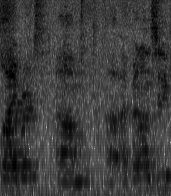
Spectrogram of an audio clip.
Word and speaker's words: Liebert: Again, my name is Liebert, not Liebert. I know it's the German, someone added a vowel at Ellis Island, I don't know. But it's pronounced Liebert.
